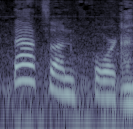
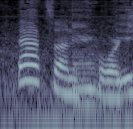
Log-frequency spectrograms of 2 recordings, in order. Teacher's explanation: And if you've guessed it correctly, you would have noticed that the intonation starts on the fore part of the word unfortunate.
